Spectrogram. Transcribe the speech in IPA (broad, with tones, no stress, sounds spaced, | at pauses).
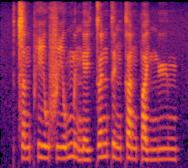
t͡s ɐ˨˥ n pʰ iː˨ w f iː˨˥ w m ɪ˨˩ ŋ e˨ j t̪ ɵ˥ n t̪ ɪ˨˥ ŋ k ɐ˧ n p ɐ˧ j ŋ yː˧ m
